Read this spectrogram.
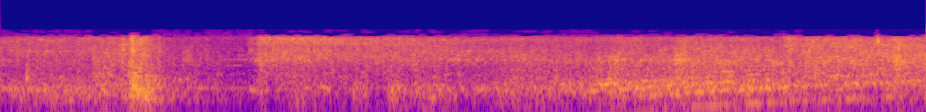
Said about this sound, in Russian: осторожность, двери закрываются. Следующая станция – отсоединение.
